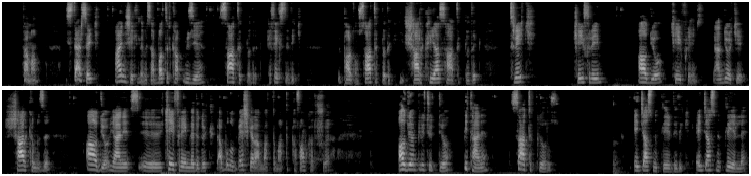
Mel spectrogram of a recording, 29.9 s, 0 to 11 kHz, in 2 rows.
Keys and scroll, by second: 19.7 Delete, 20.9 Delete.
